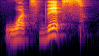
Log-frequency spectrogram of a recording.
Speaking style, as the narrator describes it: she asked, her voice harsh as the croak of a raven

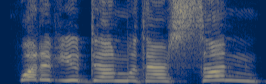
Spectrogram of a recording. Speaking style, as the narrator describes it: cried he

